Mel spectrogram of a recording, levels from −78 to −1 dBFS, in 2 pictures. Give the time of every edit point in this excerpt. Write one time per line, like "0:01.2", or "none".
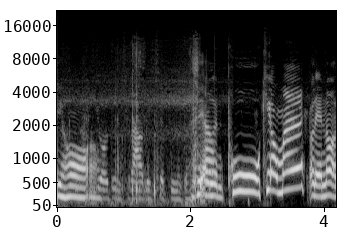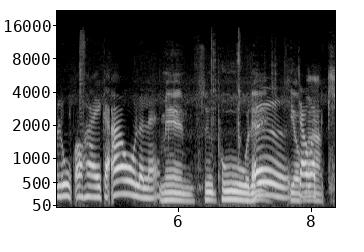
0:02.3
